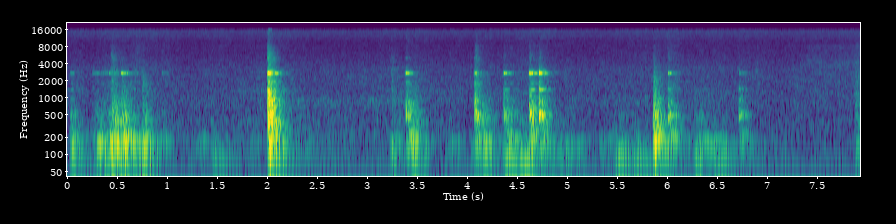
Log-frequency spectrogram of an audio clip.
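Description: Paintbrushes knocking and clinking against a glass jar as a hardened brush is worked in paint stripper, a series of irregular knocks with a sharp one about two seconds in.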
